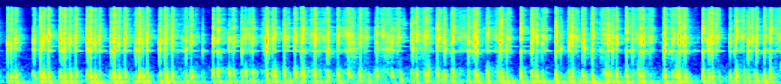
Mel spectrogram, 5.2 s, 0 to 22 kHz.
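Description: Fingertips and nails rapidly tap and scratch the metal lid of a small, hollow-looking cylindrical metal tin with a colorful printed wrap and an exposed metal end. About 29 quick, dry, bright clicks rattle out with almost no low end, each dying away almost instantly, with a thin tinny ring near 3.2 kHz.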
